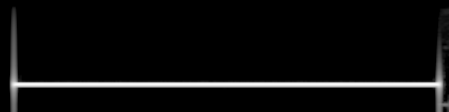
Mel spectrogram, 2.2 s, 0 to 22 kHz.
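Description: A steady single-pitch 1 kHz test tone, the broadcast line-up tone that goes with colour bars. It begins a moment in and holds loud and unchanged.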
